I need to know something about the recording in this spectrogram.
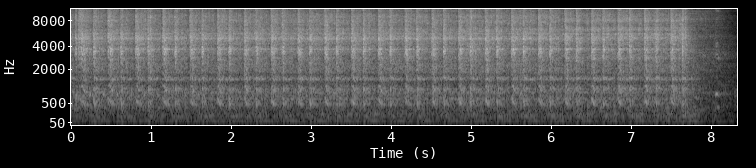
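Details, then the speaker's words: Generac 20kW standby generator, GTH-999 999cc high-compression propane engine, compression test on first cylinder reading about 210–215 PSI: even starter cranking about three beats per second, every stroke matching; strong, even compression. "That is pretty high. I would say about 210 maybe 215 PSI. So, this is a high compression engine and they can get away with that cuz it runs on propane."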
